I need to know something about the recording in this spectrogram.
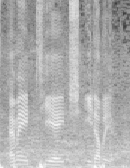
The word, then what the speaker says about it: Mathew: It's Mathew. You have to imagine how many times people just spell it Matthews with 2 T's. There's no S and there's 1 T.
